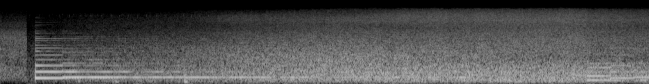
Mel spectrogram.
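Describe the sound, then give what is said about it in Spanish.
Steady, loud rushing of river water pouring over rocks in the river that runs past the La Argentina and La Andorra estates, a dense unbroken hiss throughout, with a faint sustained musical tone at the start that fades after a few seconds. “El cadáver se hallaba encallado entre estas rocas pertenecientes al río que pasa por las haciendas La Argentina y La Andorra.”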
